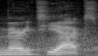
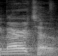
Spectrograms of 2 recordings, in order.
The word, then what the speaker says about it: Mariteaux: Most people know to call me Marrito.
